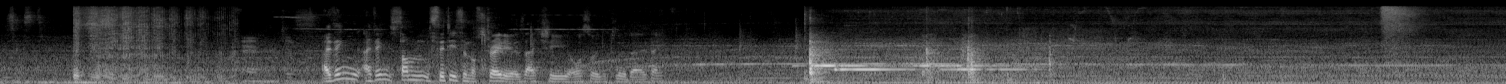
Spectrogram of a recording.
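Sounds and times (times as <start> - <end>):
train car rumble: 0.0 - 15.0
sliding doors clunking shut: 7.2 - 12.0
two-tone door chime: 7.9 - 13.5
electrical whine: 8.2 - 15.0.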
